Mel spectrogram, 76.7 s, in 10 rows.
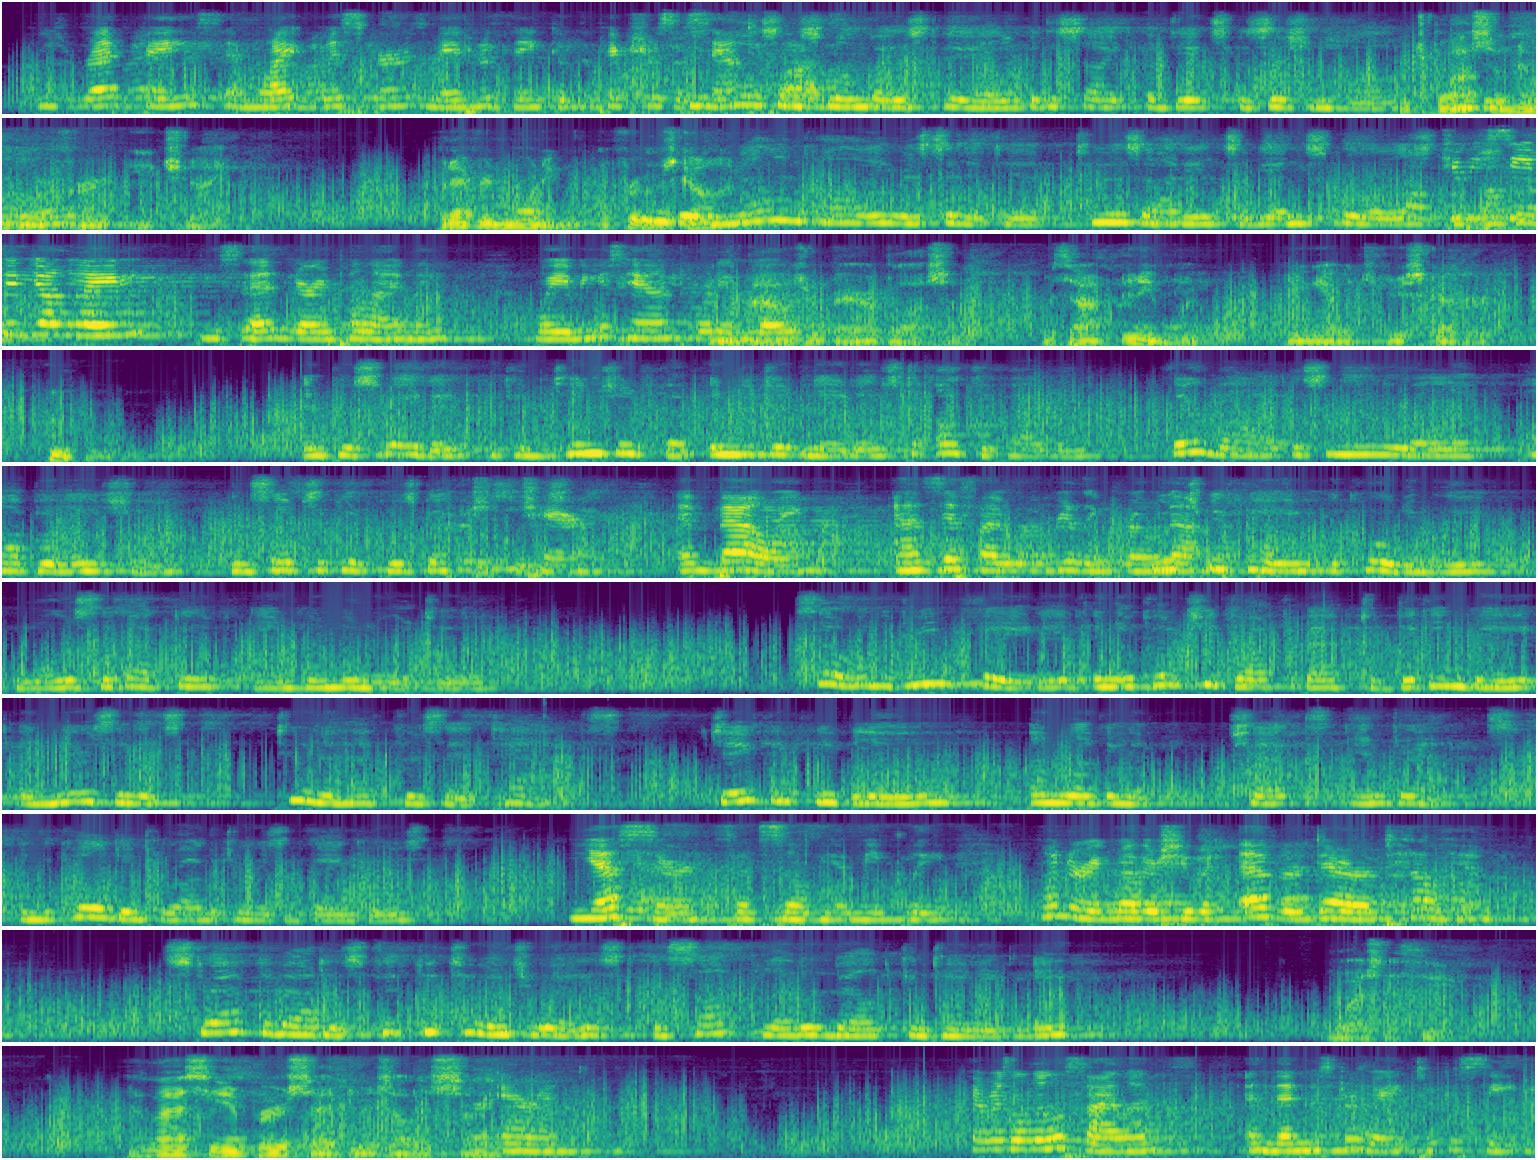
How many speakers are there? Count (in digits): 3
